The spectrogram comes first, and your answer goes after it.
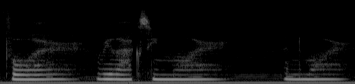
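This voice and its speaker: A woman guides a meditation very slowly, in a hushed, breathy voice with a very even, nearly unvarying pitch. Her delivery is soothing and deliberate, often sinking toward a whisper, with faint music behind her. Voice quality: soft, breathy, often trailing into near-whisper. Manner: soothing, gentle, deliberate with pauses. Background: soft music.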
